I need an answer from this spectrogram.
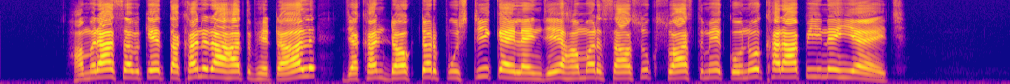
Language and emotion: Maithili, happy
